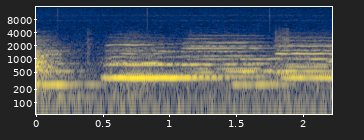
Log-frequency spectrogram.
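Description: Orchestral background music, held notes that build up as new notes enter one after another, after a brief lull about half a second in.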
